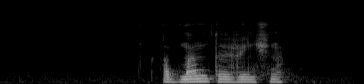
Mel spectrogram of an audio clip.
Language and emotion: Russian, neutral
